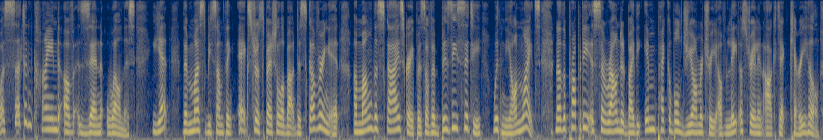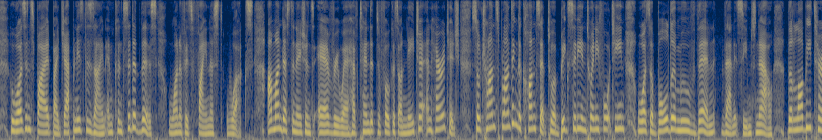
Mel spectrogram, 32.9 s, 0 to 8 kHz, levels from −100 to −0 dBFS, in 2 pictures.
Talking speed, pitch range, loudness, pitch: 160 wpm, 165-230 Hz, -26 LUFS, 190 Hz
